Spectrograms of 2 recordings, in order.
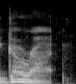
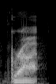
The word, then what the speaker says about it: garrote: British say go rot. Americans say grot.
